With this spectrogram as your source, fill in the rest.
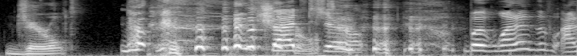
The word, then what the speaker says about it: Geralt: Geralt. It's Geralt. Fuck you. Screw it. It's spelt that way.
